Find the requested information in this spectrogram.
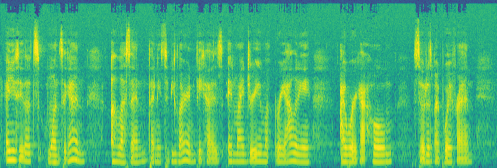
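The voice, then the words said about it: Nervous whispering, quiet voice. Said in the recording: “I'm still fucking whispering. I cannot, like, physically make my voice speak louder because I'm so nervous”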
